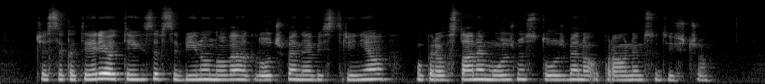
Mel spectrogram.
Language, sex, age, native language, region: Slovenian, female, 18-29, Slovenian, Drava region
